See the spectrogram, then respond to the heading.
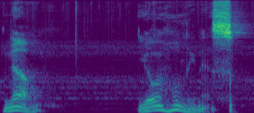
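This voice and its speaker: Low, mellow demon prince, acted by a man. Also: animated, slow pace, soft background music, exaggerated voice. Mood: earnest, revealing. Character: courteous, earnest demon crown prince in human guise. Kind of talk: audio drama acting.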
